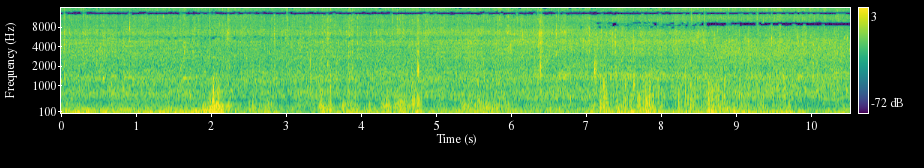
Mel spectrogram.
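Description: Wind buffeting the microphone: a steady low rumble with irregular gusts, the strongest about two seconds in.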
